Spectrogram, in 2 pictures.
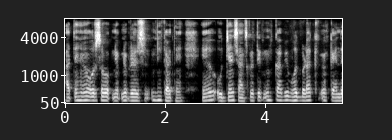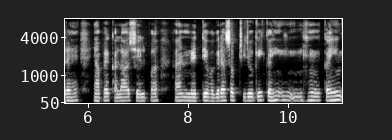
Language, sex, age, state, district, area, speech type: Hindi, male, 18-30, Madhya Pradesh, Ujjain, urban, spontaneous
